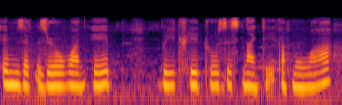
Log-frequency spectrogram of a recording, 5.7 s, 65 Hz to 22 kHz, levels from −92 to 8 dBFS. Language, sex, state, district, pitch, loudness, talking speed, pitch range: Mizo, female, Mizoram, Aizawl, 195 Hz, -15 LUFS, 145 wpm, 190-205 Hz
